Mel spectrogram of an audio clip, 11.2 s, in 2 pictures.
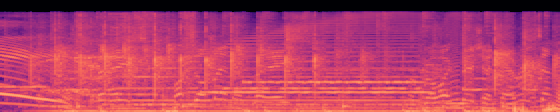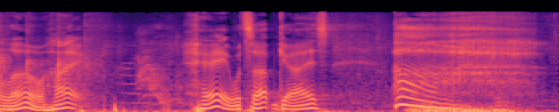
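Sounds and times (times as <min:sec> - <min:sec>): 
crowd clapping for a comedian: 0:00.0 - 0:06.6
loud tonal walk-on music with a sliding pitch: 0:00.6 - 0:06.0
speech: 0:05.6 - 0:06.6, 0:07.6 - 0:10.4.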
